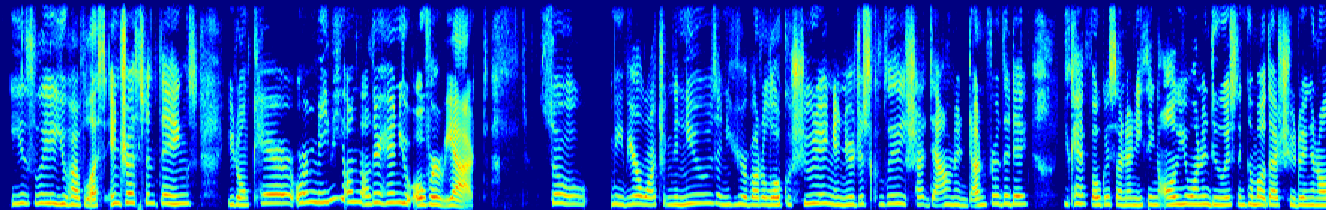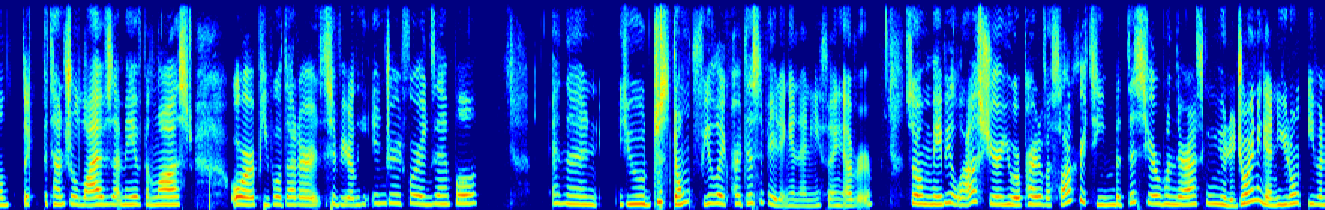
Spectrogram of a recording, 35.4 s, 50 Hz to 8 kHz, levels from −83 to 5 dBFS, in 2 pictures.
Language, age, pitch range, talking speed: English, 10-29, 270-315 Hz, 185 wpm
